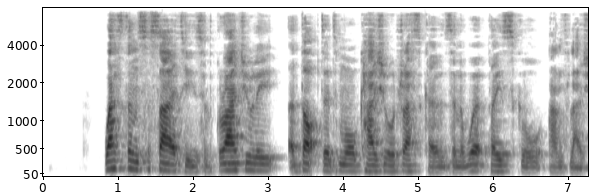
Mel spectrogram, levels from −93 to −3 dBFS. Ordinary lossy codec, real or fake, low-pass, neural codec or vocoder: AAC, 32 kbps; fake; 7.2 kHz; codec, 16 kHz, 16 kbps, FreqCodec, larger model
